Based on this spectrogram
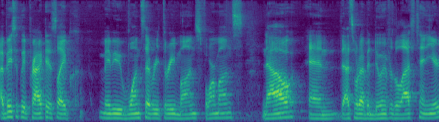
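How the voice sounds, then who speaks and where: A man's medium-pitched voice keeps to a moderate pace with monotone, flat intonation. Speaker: clinical psychologist giving a talk. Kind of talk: lecture.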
